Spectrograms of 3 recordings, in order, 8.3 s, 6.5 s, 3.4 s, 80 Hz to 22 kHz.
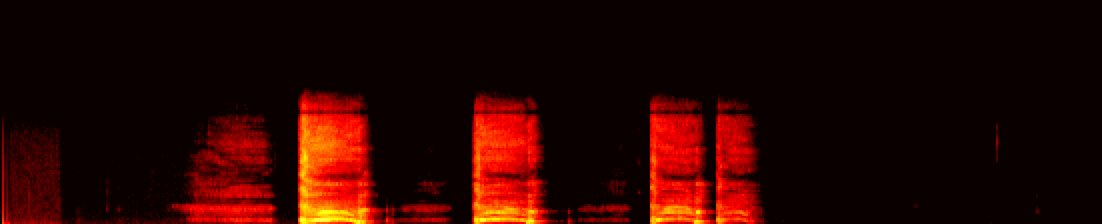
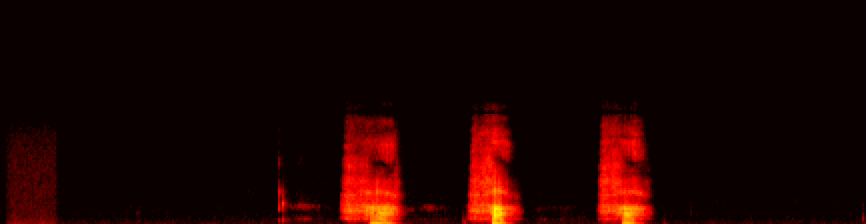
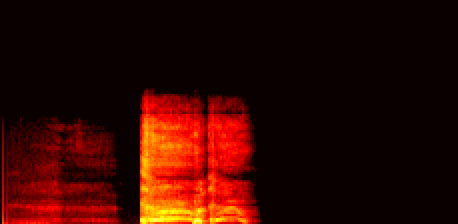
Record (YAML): three_cough_length: 8.3 s
three_cough_amplitude: 21995
three_cough_signal_mean_std_ratio: 0.29
exhalation_length: 6.5 s
exhalation_amplitude: 17525
exhalation_signal_mean_std_ratio: 0.23
cough_length: 3.4 s
cough_amplitude: 23565
cough_signal_mean_std_ratio: 0.32
survey_phase: beta (2021-08-13 to 2022-03-07)
age: 45-64
gender: Female
wearing_mask: 'No'
symptom_runny_or_blocked_nose: true
symptom_onset: 8 days
smoker_status: Ex-smoker
respiratory_condition_asthma: true
respiratory_condition_other: false
recruitment_source: REACT
submission_delay: 1 day
covid_test_result: Negative
covid_test_method: RT-qPCR
influenza_a_test_result: Negative
influenza_b_test_result: Negative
